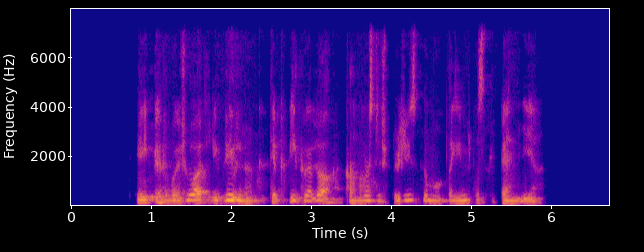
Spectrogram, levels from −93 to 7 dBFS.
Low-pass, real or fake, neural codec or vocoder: 7.2 kHz; fake; codec, 24 kHz, 1.5 kbps, HILCodec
